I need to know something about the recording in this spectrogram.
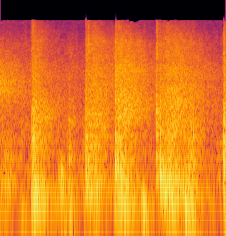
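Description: Boxing-glove punches landing on a blocking partner's gloves in a quick combination: about four sharp thuds roughly half a second apart.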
